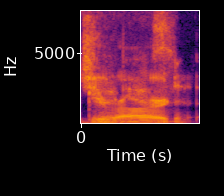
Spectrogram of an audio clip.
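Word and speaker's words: Girard: Theology of consent and he uh tackles Renee Gerard if did I come close to the right pronunciation? No, that's very good. Gerard uh where Gerard tackles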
